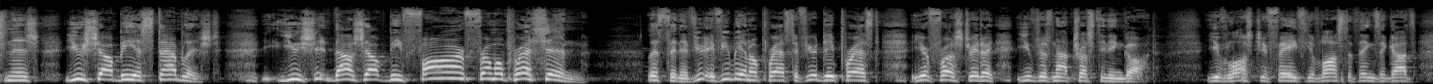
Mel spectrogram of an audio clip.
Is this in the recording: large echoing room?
yes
